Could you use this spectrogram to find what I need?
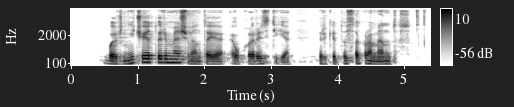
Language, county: Lithuanian, Kaunas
